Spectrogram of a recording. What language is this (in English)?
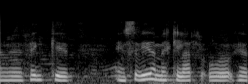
Icelandic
